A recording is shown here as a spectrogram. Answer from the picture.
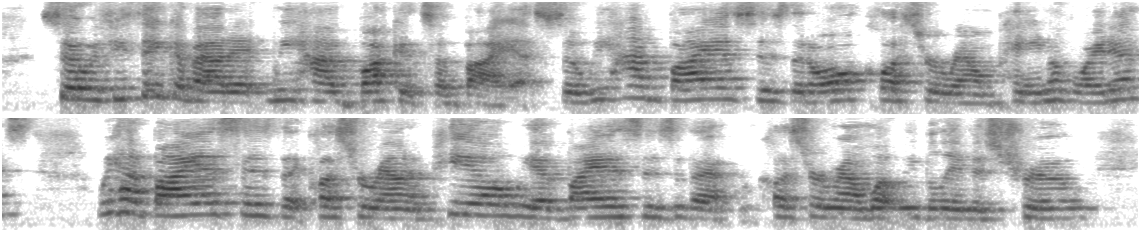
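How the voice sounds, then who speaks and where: Against noticeable background noise, a woman with an American accent speaks fairly quickly, with hardly any pauses, at a high pitch with ordinary pitch variation. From US East Coast. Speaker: business psychologist speaker. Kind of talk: webinar presentation. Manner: fast.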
